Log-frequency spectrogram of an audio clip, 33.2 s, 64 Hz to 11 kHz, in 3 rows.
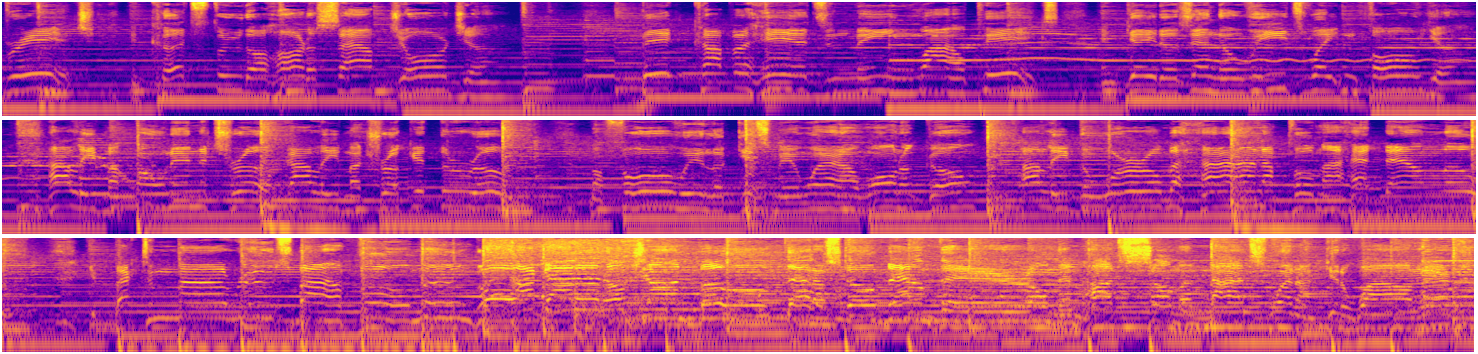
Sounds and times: Music: 0.0s - 33.1s.

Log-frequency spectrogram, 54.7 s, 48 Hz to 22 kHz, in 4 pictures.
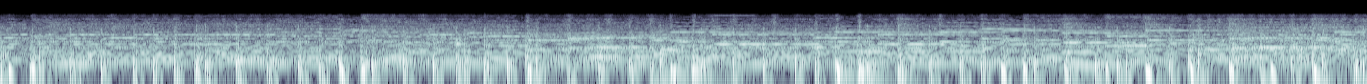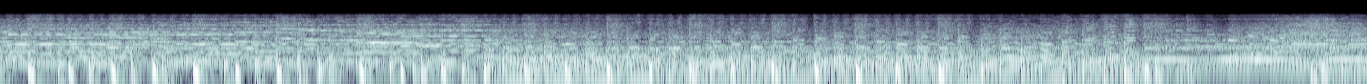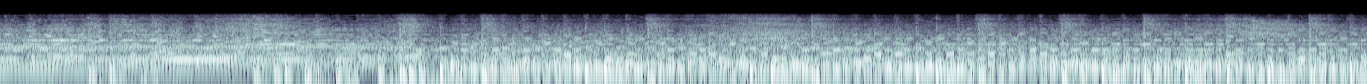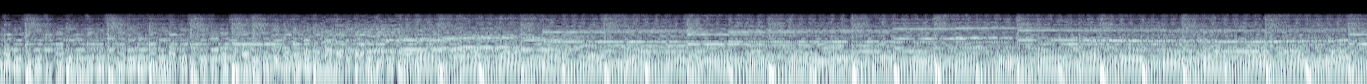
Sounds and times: Video game music: 0.0s - 54.6s.

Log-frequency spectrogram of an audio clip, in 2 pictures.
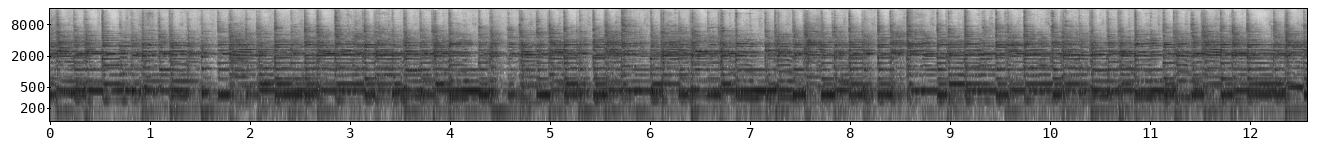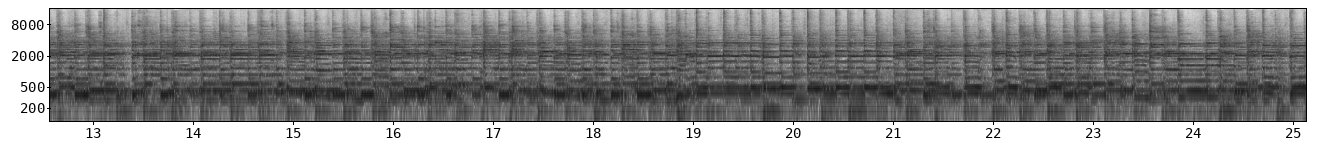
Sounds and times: Ukulele: 0.0s - 25.1s.

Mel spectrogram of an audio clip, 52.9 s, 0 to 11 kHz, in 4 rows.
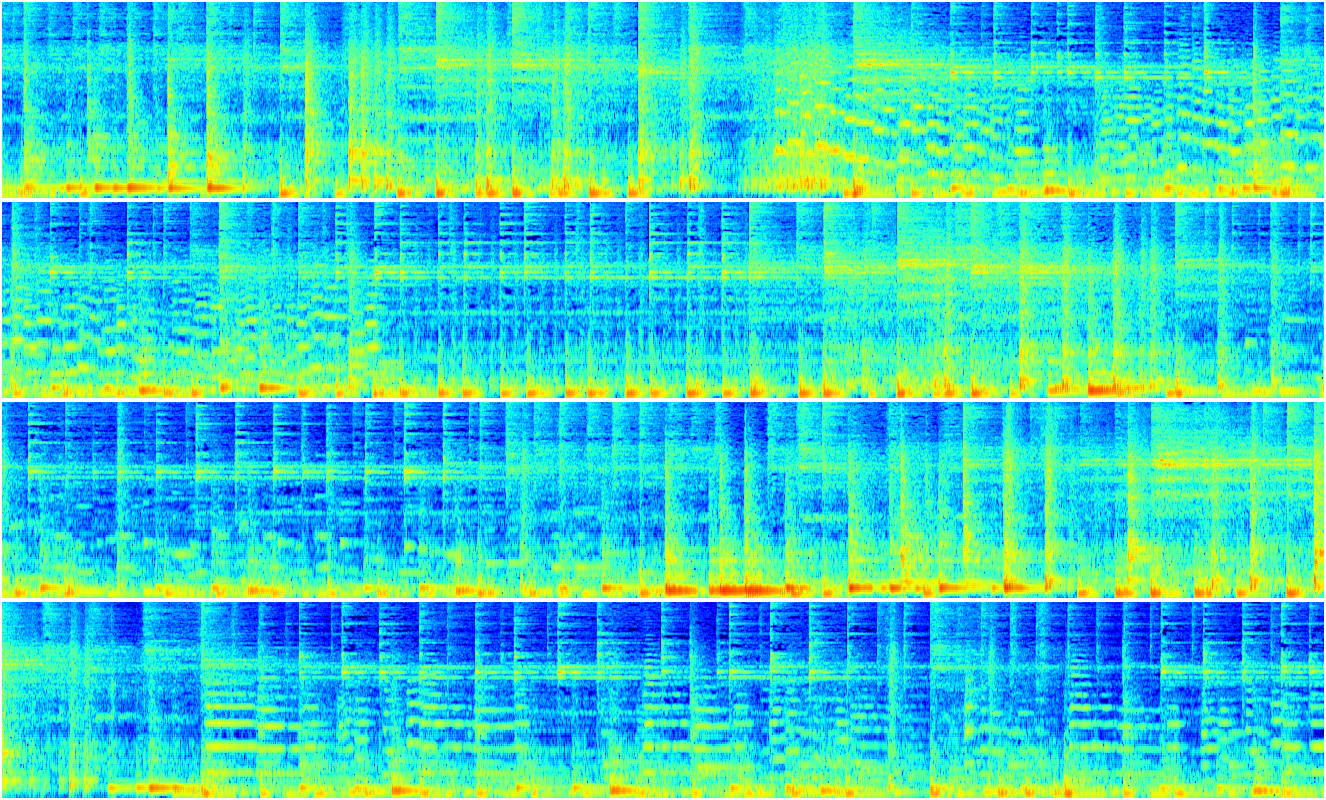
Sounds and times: Cymbal: 0.0s - 52.8s
Drum kit: 0.0s - 52.8s
Jazz: 0.0s - 52.8s.

